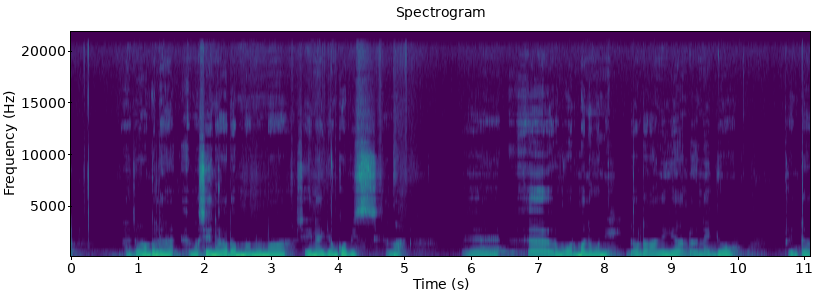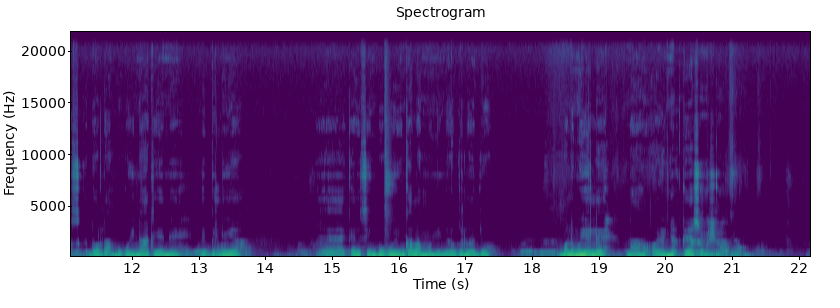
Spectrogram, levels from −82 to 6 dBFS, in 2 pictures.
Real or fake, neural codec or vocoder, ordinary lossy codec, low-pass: real; none; none; none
